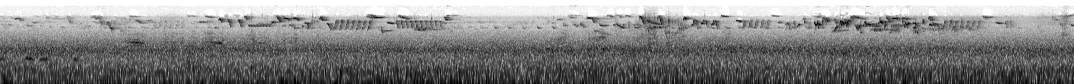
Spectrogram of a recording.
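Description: Small birds chirping and trilling repeatedly over a steady outdoor background rush.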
